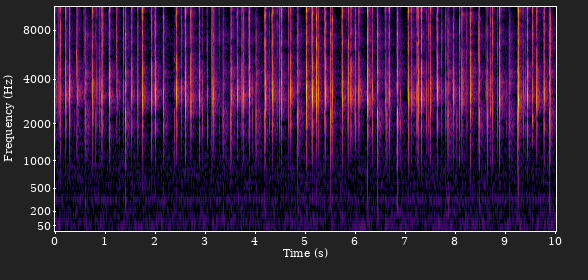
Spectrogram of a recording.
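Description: A small 60% mechanical keyboard with rainbow GMK ABS keycaps, an aluminum plate and HMX Hyacinth switches, resting on a desk mat, is typed on with the fingertips of both hands. The result is a steady run of short, crisp, bright key clicks with almost no low end and no ringing tail.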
